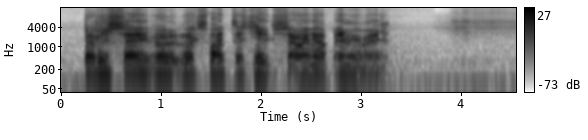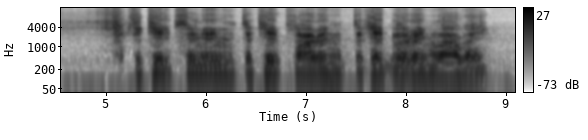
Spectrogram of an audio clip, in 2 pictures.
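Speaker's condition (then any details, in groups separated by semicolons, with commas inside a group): Duchenne muscular dystrophy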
